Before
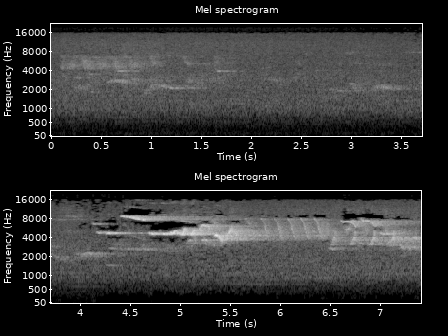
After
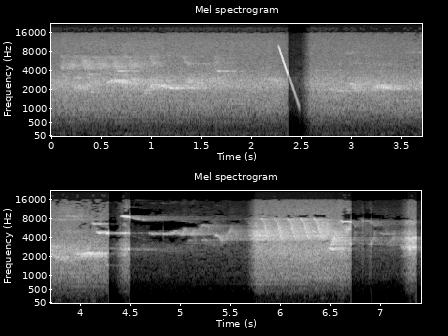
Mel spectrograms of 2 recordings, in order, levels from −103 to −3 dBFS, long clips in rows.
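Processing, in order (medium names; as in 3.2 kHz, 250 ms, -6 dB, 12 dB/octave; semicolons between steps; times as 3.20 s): painted sound fall, 2.27–2.49 s, 1–10 kHz -22 dBFS; peaking EQ 2.4 kHz +14.5 dB 0.93 oct; inverted gate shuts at -13 dBFS, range -33 dB; loudness maximiser +17 dB; trim -1 dB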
